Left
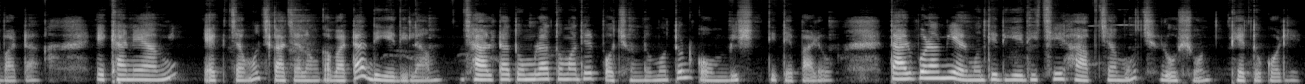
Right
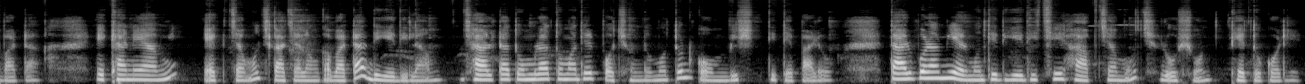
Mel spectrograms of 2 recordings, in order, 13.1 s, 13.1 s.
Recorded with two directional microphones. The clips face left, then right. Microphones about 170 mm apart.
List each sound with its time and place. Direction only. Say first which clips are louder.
0.0 s speech: right 3 dB; 35° right (ahead or behind)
